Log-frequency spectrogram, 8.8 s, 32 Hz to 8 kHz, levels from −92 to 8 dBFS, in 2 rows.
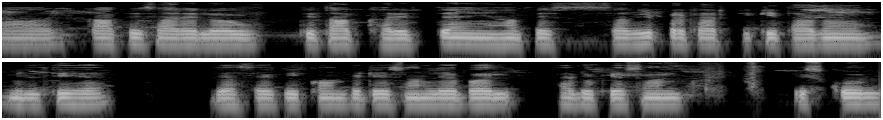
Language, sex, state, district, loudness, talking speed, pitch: Hindi, male, Jharkhand, Jamtara, -28 LUFS, 150 wpm, 115 Hz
